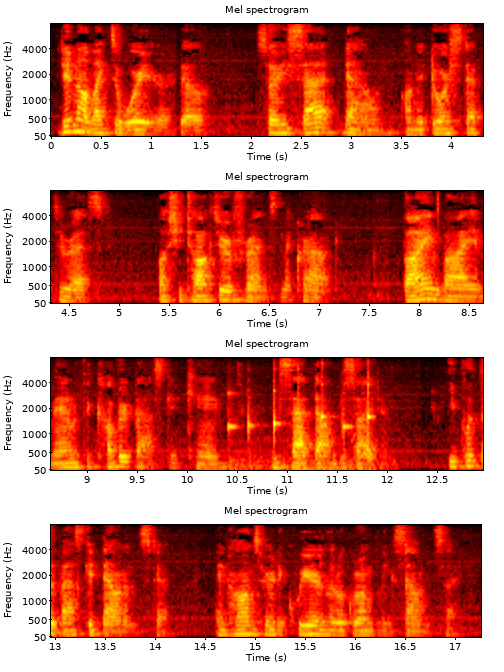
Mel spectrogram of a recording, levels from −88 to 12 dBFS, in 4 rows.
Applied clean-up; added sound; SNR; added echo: none; Marimba, xylophone; 0 dB; none.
